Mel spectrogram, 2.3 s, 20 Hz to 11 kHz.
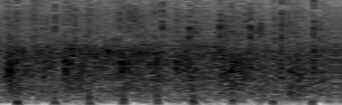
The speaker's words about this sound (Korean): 오늘 3부 예배는 이번 동해 선교에 동참하는 우리 타이베이 청년들이 지금 같이 예배를 드리고 있는데 한번 손 좀 흔들어 보시겠어요? 타이베이. 아, 예. 감사합니다. 다 알아들어요. 예. 박수로 한번. 예.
